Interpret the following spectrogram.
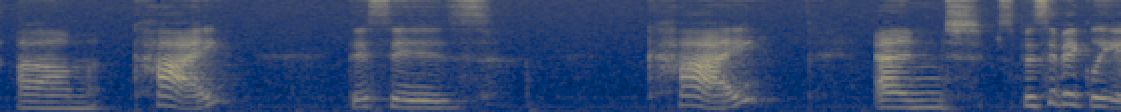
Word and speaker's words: chi: So this is pronounced "chi".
